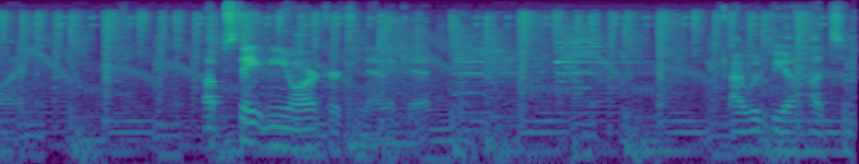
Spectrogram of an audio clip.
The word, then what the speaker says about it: Connecticut: the second T in Connecticut contic we do we don't pronounce the second C we don't say Connecticut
